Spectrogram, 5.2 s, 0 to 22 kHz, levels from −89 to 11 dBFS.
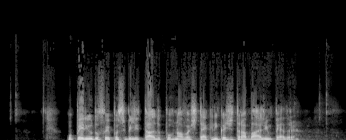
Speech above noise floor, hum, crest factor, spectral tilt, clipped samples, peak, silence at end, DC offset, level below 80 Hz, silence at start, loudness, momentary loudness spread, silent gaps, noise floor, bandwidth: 38 dB; none; 16 dB; -6 dB/octave; under 0.1%; 0 dBFS; 0.7 s; under 0.1%; -48 dBFS; 0.7 s; -14 LUFS; 7 LU; none; -51 dBFS; 11 kHz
